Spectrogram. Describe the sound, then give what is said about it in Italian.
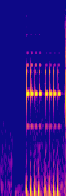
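An alarm clock goes off to signal that the time is up, with loud, rapid high-pitched electronic beeps, two quick bursts of four in a steady pulsing rhythm, with nothing else audible. “È eccola, l'implacabile eccola, sveglia che ci eccola. dice che è finito il tempo a disposizione anche di questa puntata di Organizzazione per Negati.”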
